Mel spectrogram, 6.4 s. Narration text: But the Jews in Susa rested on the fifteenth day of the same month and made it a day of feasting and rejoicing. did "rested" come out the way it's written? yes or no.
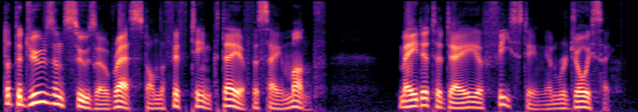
no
